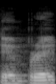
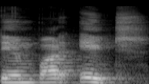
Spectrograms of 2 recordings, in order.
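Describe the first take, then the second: First: The last syllable has a short, weak vowel. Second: The last syllable is said fully like 'eight'. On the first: The speaker calls it right. "টেম্পারেট বলা হচ্ছে" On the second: The speaker calls it wrong. "তাহলে আমরা এটাকে ভুল করলাম"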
